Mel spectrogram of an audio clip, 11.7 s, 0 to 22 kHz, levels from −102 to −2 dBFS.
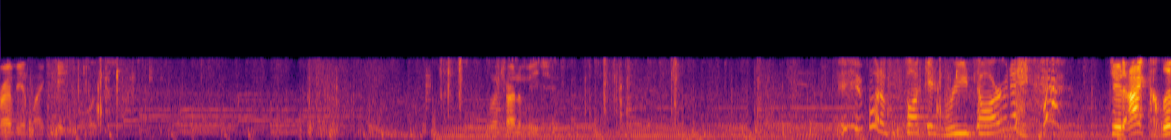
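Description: Nothing here stands out as a technical fault; the audio just runs along without any glitch, dropout or break to point to.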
